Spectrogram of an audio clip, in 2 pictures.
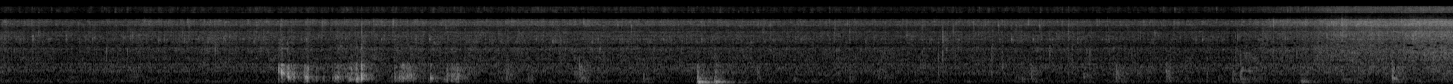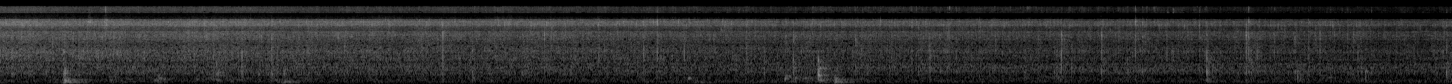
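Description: Onions, green chillies and ginger-garlic paste sizzling in hot oil in a nonstick frying pan while being stirred. The sizzle grows louder about halfway through, and a few light knocks come early on and again later.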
